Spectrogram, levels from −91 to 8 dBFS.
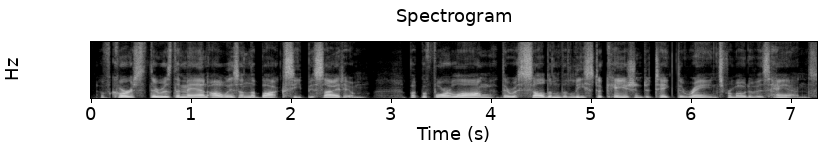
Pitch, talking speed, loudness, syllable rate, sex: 125 Hz, 255 wpm, -16 LUFS, 6.3 syllables/s, male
